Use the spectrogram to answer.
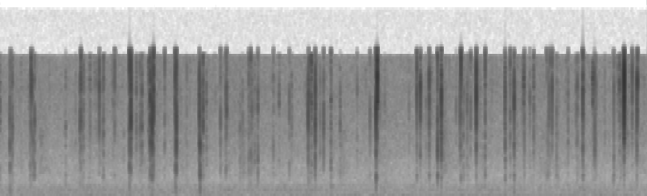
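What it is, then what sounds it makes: Acrylic nail tips. Long acrylic French-tip nails on both hands tap and click against each other close to the recorder. Quick, sharp, bright clicks come in an uneven, fast-and-slow patter over a soft, steady hiss.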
